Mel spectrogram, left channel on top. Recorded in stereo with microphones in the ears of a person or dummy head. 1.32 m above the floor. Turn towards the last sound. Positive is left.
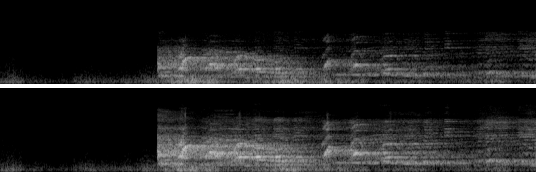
turn(degrees=-40)  # may be behind; listen again after turning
